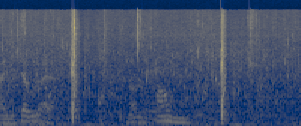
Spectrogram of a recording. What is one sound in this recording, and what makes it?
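An axe chops into a log with sharp thuds.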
